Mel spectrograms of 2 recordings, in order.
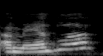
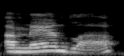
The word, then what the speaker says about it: Amandla: Is it Amandla?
